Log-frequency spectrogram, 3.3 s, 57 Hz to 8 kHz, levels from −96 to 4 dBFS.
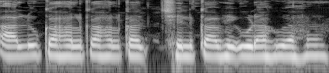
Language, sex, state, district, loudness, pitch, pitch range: Hindi, male, Jharkhand, Palamu, -14 LUFS, 175 Hz, 175-185 Hz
